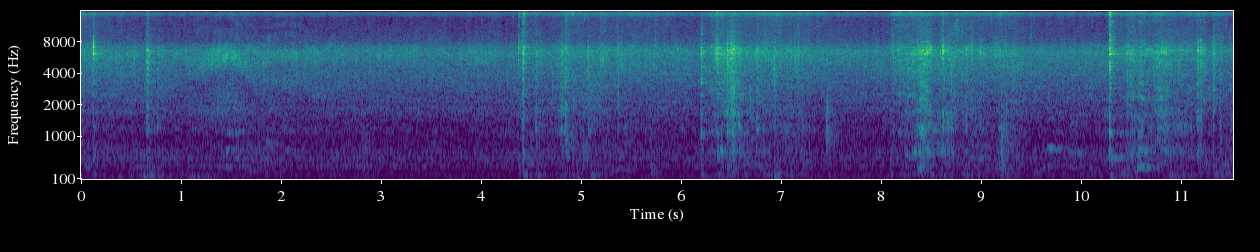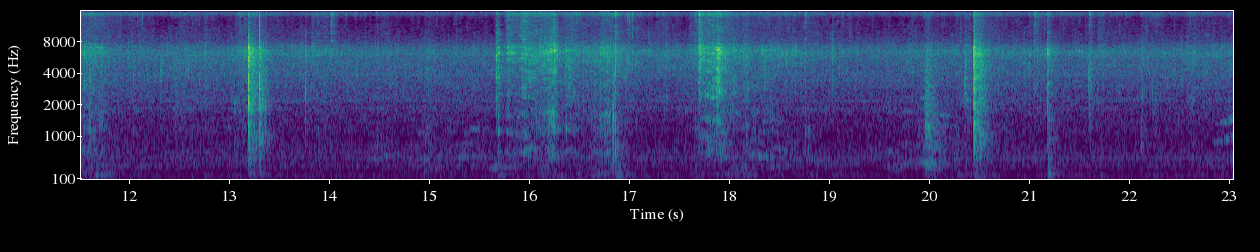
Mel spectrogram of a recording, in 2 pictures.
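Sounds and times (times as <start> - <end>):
meat sizzling in a pan: 0.0 - 23.0
metal spoon scraping pan: 6.2 - 7.2, 8.1 - 9.4, 10.2 - 11.9, 15.6 - 18.4.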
